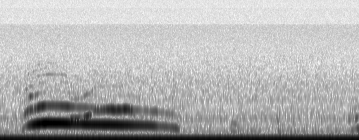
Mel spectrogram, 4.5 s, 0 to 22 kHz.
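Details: Howling miniature pinscher recorded on a webcam, July 8, 2011, late morning: one drawn-out, gently falling howl of under two seconds, followed by quiet room hum.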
